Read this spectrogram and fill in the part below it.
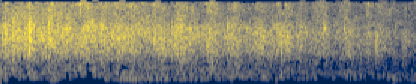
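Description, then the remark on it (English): A church audience applauds the children's church as they come off after their Christmas reading, a dense wash of many hands clapping at an even, fairly loud level that holds through the whole stretch with no voices over it. “Why don't we give them another round of applause as they come off?”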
